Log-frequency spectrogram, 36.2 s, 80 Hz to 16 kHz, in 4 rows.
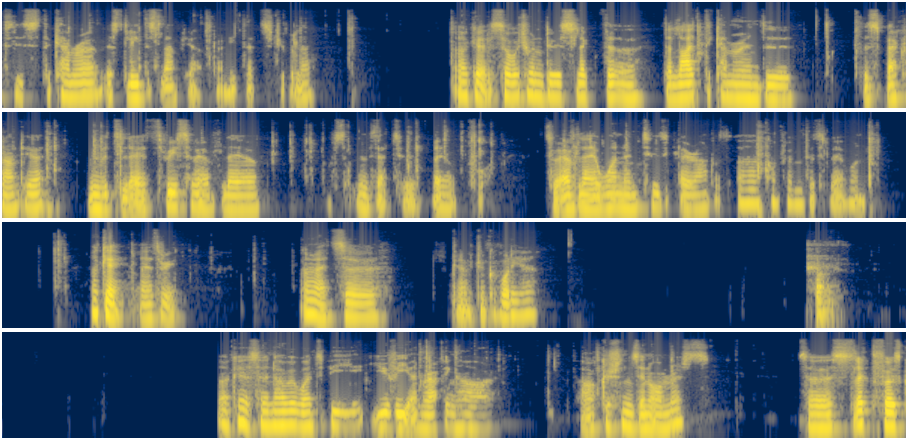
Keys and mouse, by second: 0.2 middle click, 1.4 x, 3.3 middle click, 5.0 z, 7.1 z, 9.6 m, 11.1-13.1 typing, 14.8 1, 15.3 2, 15.6 1, 16.6 m, 18.6-21.1 typing, 28.5-30.8 middle drag, 30.8 KP_1, 31.3 middle click, 33.9 a.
